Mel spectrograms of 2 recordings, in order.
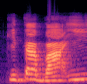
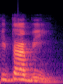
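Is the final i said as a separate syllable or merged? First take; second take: separate; merged. First: It ends in kitaba followed by a separate i. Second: The i merges into one smooth bi syllable. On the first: The speaker calls it wrong. "এটা বলাটা কেমন সুন্দর শোনা যায় না" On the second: The speaker calls it right. "এই জন্য কিতাবি আমার বই"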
